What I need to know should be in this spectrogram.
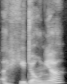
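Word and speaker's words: anhedonia: This could be uh there's a word called a hedonia. It's spelled h a n h e d o n i a.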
